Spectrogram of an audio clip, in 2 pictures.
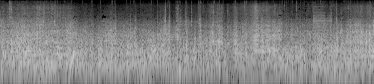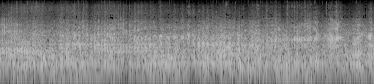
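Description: Racing quad (ATV) engines running hard on a motocross track, a loud continuous drone whose pitch rises and falls as the riders rev and ease off.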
